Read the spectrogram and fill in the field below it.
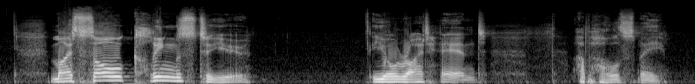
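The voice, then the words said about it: Choked-up, emotional reading voice. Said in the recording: “I didn't expect to get all choked up reading that”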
